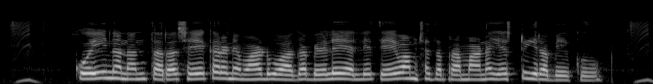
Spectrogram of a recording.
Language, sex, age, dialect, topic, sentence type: Kannada, female, 18-24, Coastal/Dakshin, agriculture, question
